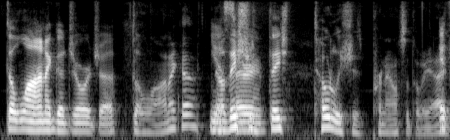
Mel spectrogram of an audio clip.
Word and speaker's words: Dahlonega: Roswell they said Roswell and Dahlonega and that's a Lonnegan is that what it is yeah he's from Louisiana so let's go ahead and give him a break but yes it's Dahlonega Georgia yes they totally should pronounce it the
